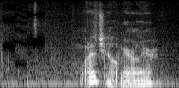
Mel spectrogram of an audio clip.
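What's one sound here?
A young man speaks quietly nearby.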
